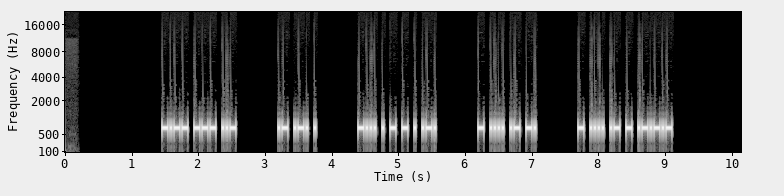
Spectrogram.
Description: Morse code, heard as a keyed tone, about 40 wpm, 700 Hz. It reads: YOU ARE BETTER THAN THAT.
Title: 3x Word-Spacing - Sentences from Top 400 Words - 40wpm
